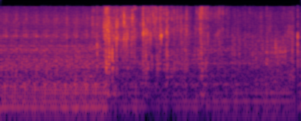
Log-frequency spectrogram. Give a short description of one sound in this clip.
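A car tyre squashes cucumbers with a wet crunch.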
